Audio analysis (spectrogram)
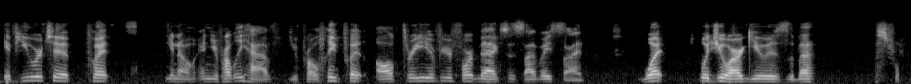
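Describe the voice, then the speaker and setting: An easygoing man in a casual podcast chat, asking friendly questions at a middle pitch. His voice sits in an ordinary, unremarkable register. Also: normal speed, pushed and bright, no room sound, poor audio. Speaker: podcast co-host.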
